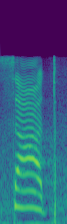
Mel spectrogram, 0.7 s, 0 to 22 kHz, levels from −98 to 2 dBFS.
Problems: none marked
